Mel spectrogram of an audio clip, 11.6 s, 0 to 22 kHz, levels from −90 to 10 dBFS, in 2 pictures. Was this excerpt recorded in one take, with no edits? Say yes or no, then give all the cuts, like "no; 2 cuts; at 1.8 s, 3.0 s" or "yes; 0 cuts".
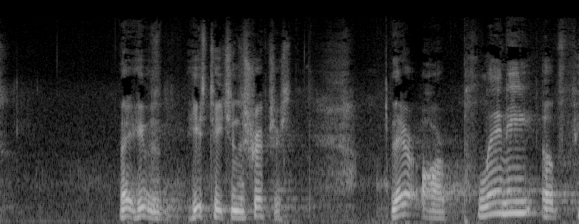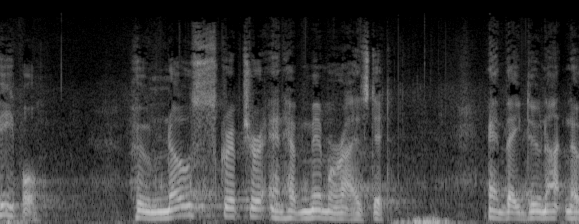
yes; 0 cuts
